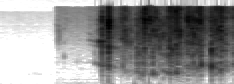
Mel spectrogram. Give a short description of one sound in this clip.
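A young man bites into a crisp cucumber with a loud crunch.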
